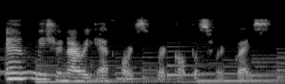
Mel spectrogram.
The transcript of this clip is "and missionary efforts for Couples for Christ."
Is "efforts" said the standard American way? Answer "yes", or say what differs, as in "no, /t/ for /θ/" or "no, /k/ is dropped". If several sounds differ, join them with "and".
no, /p/ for /f/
